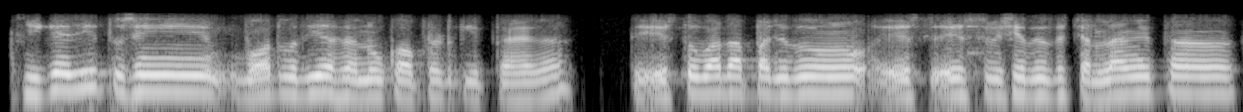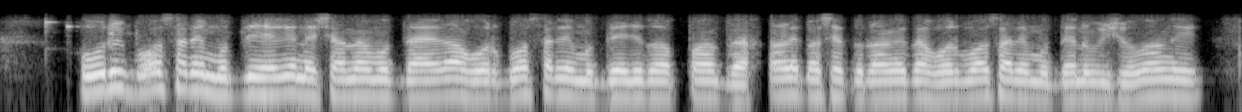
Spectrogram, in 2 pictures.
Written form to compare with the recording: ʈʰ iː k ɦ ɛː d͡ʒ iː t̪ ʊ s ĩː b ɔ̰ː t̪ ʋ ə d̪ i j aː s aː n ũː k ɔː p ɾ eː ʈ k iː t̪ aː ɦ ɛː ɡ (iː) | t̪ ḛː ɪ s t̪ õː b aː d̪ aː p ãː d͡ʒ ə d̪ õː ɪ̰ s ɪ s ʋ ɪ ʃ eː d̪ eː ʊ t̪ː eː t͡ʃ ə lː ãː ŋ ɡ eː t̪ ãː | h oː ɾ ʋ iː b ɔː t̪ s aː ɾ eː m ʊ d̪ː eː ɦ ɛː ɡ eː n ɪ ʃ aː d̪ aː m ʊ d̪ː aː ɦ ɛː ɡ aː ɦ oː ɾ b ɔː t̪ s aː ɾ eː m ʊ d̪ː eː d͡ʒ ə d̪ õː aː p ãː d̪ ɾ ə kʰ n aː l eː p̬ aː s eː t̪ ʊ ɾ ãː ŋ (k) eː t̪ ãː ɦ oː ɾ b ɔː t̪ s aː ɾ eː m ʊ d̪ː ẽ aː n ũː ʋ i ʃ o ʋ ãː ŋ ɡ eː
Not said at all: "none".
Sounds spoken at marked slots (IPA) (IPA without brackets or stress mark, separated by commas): aː, ɡ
